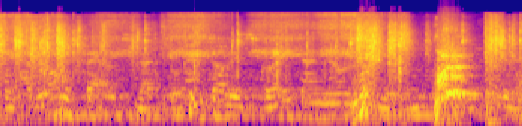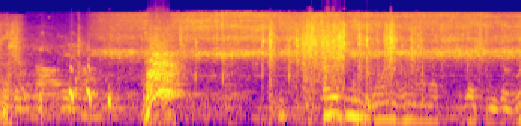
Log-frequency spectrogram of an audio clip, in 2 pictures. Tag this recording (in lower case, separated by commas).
speech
